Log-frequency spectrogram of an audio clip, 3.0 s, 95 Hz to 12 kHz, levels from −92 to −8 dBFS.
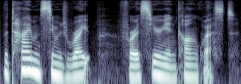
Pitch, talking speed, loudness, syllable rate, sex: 155 Hz, 140 wpm, -17 LUFS, 4.1 syllables/s, female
